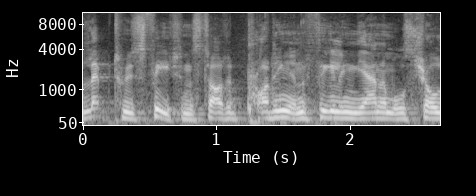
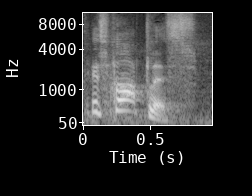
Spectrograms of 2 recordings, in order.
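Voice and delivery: high-pitched moral outrage; appalled Arthur. A narrator's reading. Arthur condemning eating the inviting animal, appalled. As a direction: plead it high and scandalised. Arthur protesting in acted dialogue.

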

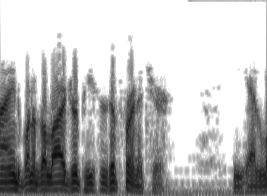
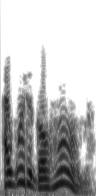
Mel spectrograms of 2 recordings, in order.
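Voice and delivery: put-on high-pitched little boy voice; homesick child; 8 semitones higher than usual. Jason shakes his head at Dakim, homesick child. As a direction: plead in a child's higher voice.

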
